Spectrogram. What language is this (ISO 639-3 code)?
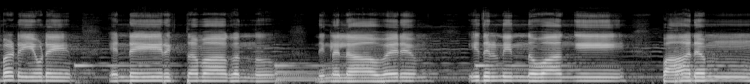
mal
